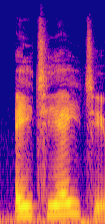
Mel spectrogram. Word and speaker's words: AT-AT: know in defense of the 8080 or at-at I don't mind which pronunciation 8080 seems easier just because I won't say at-te but yes defending the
